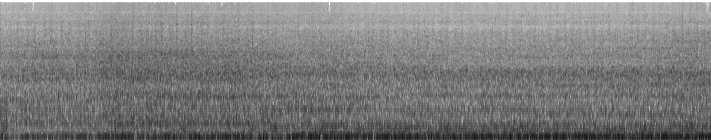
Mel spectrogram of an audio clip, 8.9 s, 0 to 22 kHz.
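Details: Chevy 5.7 350 TBI V8 truck, original engine with 206k miles, idling with light fast exhaust tick over deep rumble after new spark plugs, fuel filter and PCV; cause was a loose spark plug, fixed by tightening.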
